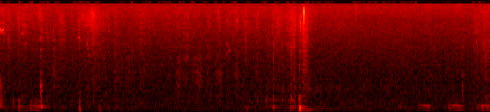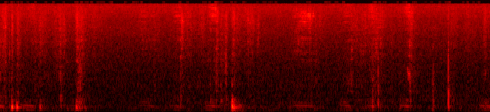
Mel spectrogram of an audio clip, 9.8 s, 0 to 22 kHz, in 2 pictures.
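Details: Lop rabbit playing indoors, pursuing its companion Pooh while uttering boo-boo calls, TASCAM DR-07X recording: scattered soft low honks among frequent footfall thumps and patter over about ten seconds.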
